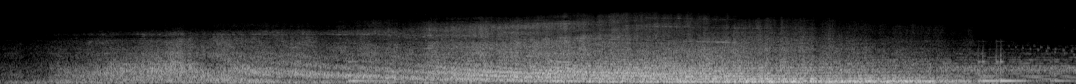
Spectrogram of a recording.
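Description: Boeing 747 jet airliner taking off and passing low overhead. The engine roar builds from faint over the first couple of seconds and then holds loud, with a steady low drone joining in a few seconds in and a sweeping, phasing whoosh as the aircraft goes over.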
